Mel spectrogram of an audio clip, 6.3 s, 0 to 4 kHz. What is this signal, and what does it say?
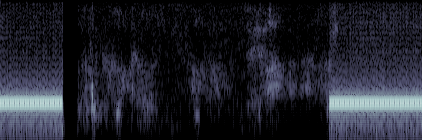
Ringback tone (North America), 440 + 480 Hz, with speech.
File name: out- - - - - .582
